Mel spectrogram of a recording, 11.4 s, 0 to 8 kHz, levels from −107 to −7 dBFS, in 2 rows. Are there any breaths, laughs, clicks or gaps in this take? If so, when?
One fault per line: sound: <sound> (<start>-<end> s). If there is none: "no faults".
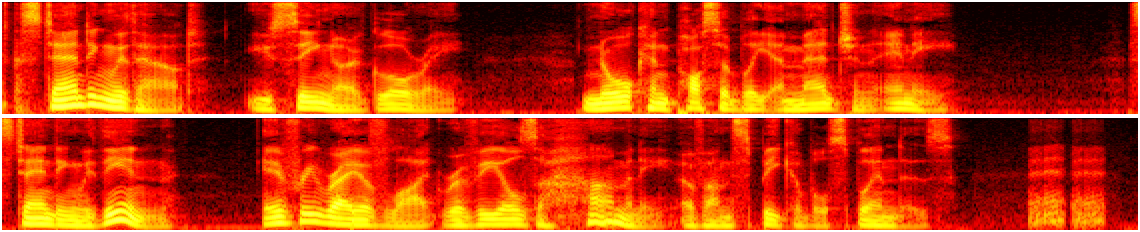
sound: laugh (10.8-11.2 s)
